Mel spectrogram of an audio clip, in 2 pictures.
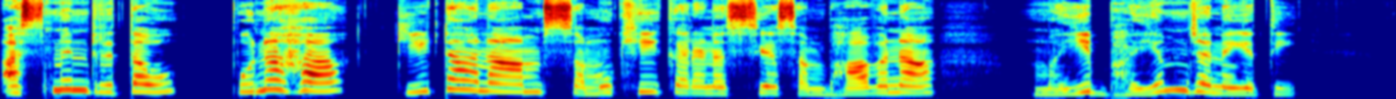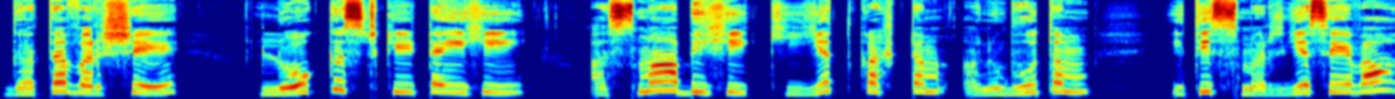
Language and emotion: Sanskrit, fearful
